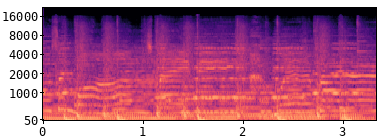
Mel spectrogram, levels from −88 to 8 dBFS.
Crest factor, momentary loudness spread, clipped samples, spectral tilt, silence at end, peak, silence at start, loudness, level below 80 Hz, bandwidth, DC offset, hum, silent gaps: 10 dB; 2 LU; under 0.1%; -6 dB/octave; 0 s; 0 dBFS; 0 s; -11 LUFS; -18 dBFS; 15 kHz; under 0.1%; none; none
